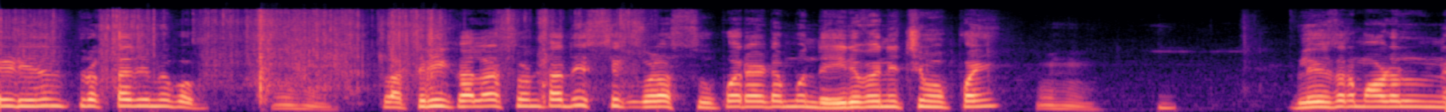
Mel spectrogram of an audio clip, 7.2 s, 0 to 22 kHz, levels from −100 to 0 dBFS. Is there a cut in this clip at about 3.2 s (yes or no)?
yes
